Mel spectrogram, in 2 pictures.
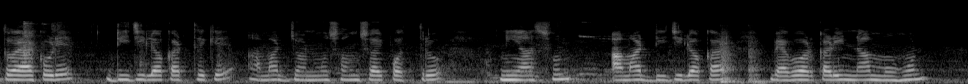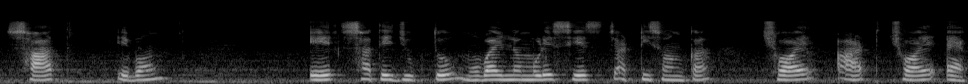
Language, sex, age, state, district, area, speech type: Bengali, female, 45-60, West Bengal, Howrah, urban, read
